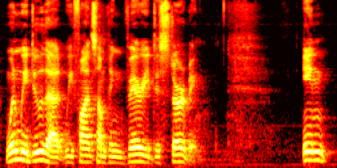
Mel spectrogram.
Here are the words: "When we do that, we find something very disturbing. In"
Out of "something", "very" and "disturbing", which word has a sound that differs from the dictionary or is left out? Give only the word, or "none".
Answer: none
